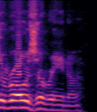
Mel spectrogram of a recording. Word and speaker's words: Arozarena: It's Arozarena. That's how you say it.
